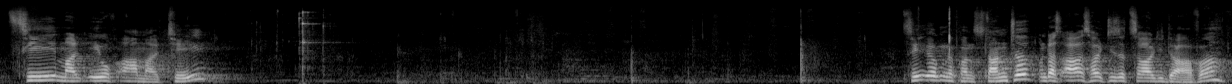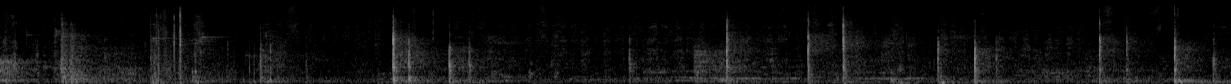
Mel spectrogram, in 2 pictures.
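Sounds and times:
speech: 0.2s - 2.2s, 9.1s - 12.4s
mathematical formula written out by hand: 4.3s - 8.7s, 13.8s - 24.6s.

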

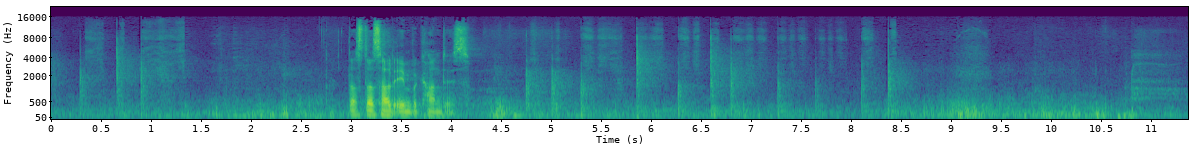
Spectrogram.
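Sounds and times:
writing a derivation by hand: 0.3s - 1.4s, 4.7s - 8.6s
speech: 3.0s - 4.3s.

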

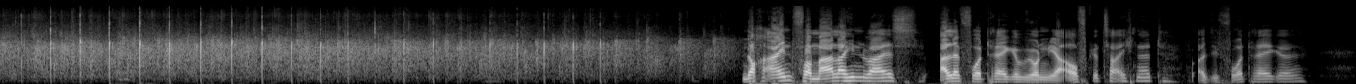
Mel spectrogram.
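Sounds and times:
audience applause: 0.0s - 7.4s
speech: 7.4s - 13.1s.

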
